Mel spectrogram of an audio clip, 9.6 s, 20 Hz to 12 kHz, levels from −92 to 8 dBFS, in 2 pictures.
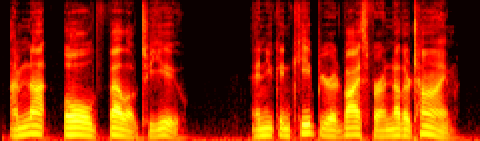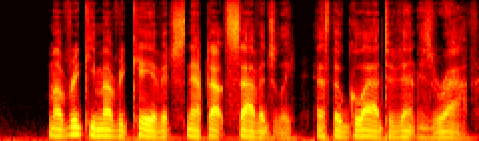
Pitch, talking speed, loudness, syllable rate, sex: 100 Hz, 170 wpm, -19 LUFS, 5.2 syllables/s, male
